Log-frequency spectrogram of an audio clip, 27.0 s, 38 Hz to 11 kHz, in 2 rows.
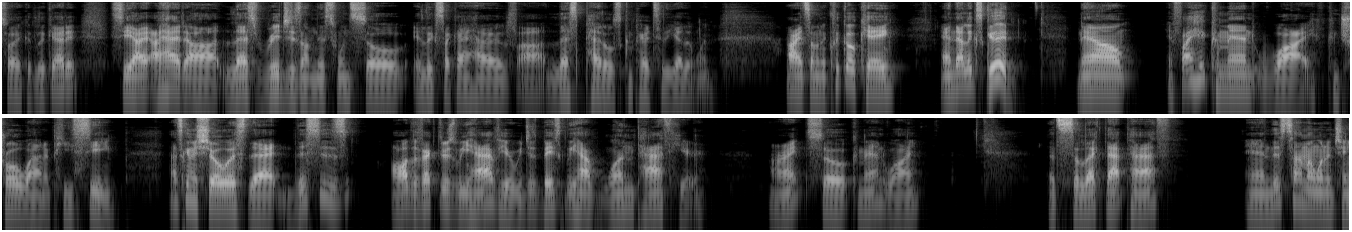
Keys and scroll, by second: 12.6 super+y, 22.6 super+y.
